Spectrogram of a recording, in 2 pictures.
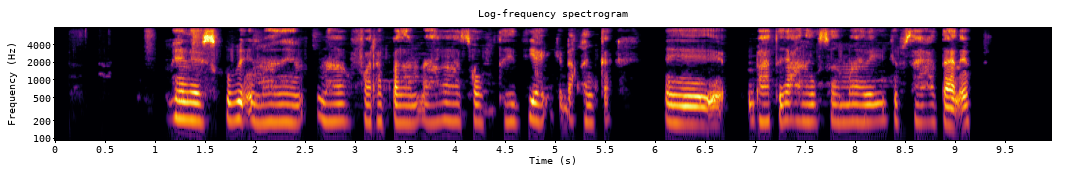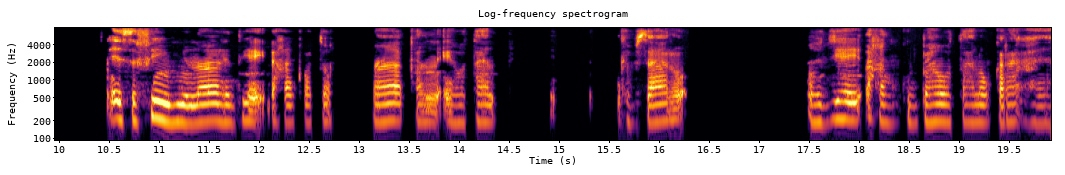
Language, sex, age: Somali, female, 18-24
